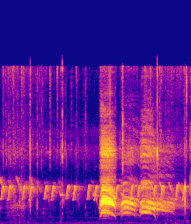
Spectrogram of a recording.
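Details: Angry house crow competing with wild birds for food: soft chirping from other birds, then at two seconds a sudden loud, hoarse caw running into a rough, drawn-out grating call.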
